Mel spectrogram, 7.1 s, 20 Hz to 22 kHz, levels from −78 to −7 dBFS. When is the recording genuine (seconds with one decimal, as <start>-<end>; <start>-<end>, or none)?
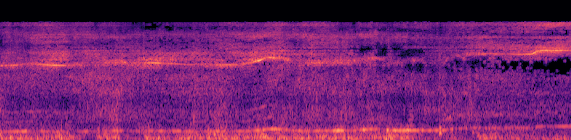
0.0-0.9; 1.8-3.4; 6.0-7.1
